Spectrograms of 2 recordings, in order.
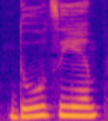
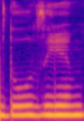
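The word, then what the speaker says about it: douzième: একাদশ উচ্চারণ হবে অজিয়েম, দ্বাদশ দুজিয়েম, ত্রয়োদশ থ্রেজিয়েম, চতুর্দশ ক্যাতোজিয়েম, পঞ্চদশ কেজিয়েম, ষোড়শ সেজিয়েম, সপ্তদশ ডিসেটিয়েম, অষ্টদশ ডিজুয়েটিয়েম, ঊনবিংশ ডিসনোভিয়েম, বিংশ ভন্টিয়েম একবিংশ ভন্তে ইউনিয়ম।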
